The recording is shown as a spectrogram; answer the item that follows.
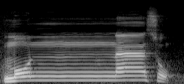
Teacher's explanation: मुन्नासु, नून मुशद्दिद है, गुन्ना करेंगे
